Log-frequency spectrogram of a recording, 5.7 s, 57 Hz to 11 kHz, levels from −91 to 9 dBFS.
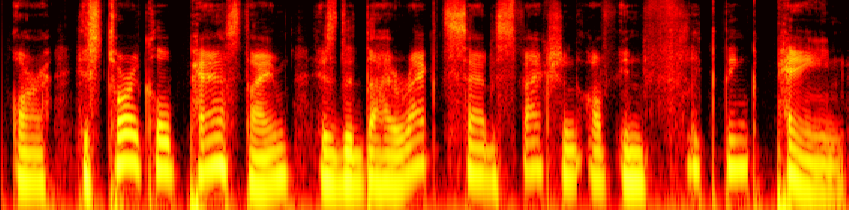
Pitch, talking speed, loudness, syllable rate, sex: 130 Hz, 105 wpm, -20 LUFS, 4.4 syllables/s, male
